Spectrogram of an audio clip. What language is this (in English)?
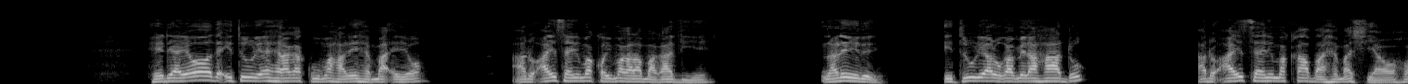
Kikuyu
